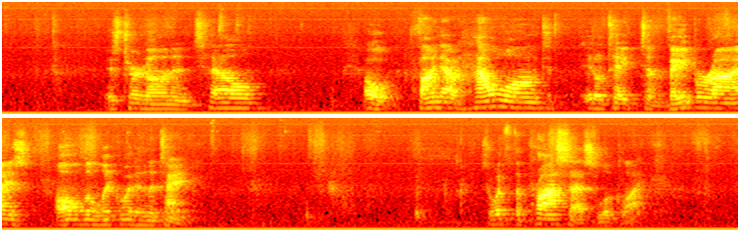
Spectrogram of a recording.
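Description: An elderly man speaks calmly, lecturing nearby.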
